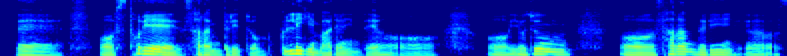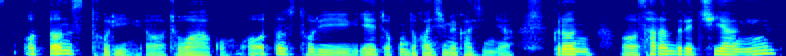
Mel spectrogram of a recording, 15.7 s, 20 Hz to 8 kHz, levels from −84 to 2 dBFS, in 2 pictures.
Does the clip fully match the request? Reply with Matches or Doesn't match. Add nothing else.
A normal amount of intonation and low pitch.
Doesn't match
